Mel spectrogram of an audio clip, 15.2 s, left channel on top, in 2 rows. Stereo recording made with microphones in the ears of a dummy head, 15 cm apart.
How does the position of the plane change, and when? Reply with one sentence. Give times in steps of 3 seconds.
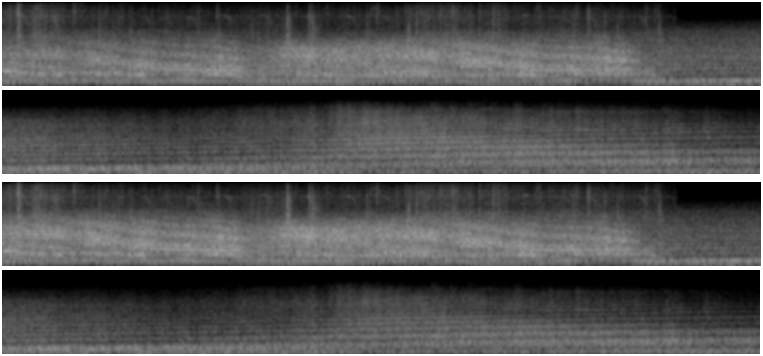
In this clip you hear the plane on the right from 0 s, in the centre from 3 s and on the left from 6 s.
